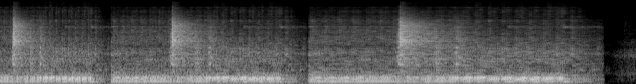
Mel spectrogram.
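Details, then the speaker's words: Honda CBR600 from a storage auction with a large hole in the engine case, freshly filled with oil, oil light on: harsh clacking through each rev burst rising with engine speed before dying. Connecting rod knock. "Ooh. That don't sound good at all. That might be a problem there."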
